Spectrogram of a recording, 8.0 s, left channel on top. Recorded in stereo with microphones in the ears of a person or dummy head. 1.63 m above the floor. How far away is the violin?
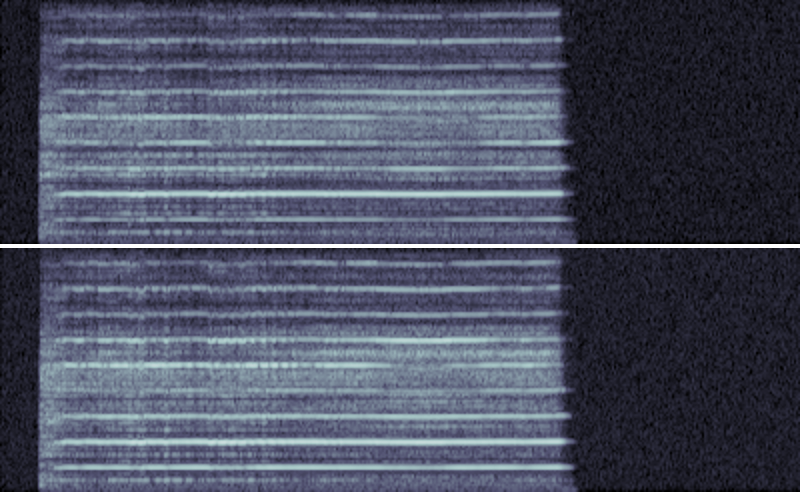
About 1.0 m.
